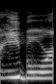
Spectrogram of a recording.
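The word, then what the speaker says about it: Ybor: I was like, it's like yore. Eore. I never know how to say it. It's like not a Y, but it's a great place to go.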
